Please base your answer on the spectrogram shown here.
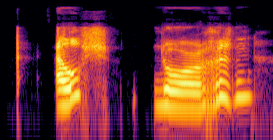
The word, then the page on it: Elesh Norn: Phyrexian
